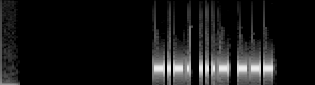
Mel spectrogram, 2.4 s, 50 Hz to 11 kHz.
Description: Morse code, heard as a keyed tone, about 47 wpm, 700 Hz. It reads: CVO
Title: USA Call Sign Postfixes - 3 Letters 50wpm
